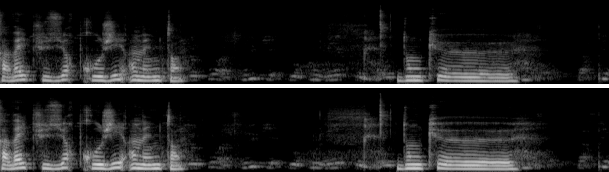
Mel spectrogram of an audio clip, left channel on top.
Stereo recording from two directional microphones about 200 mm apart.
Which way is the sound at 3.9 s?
35° right (ahead or behind).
